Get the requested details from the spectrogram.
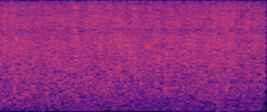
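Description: Water sloshes and splashes underfoot.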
